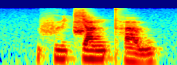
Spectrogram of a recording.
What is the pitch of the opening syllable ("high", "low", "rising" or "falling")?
rising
